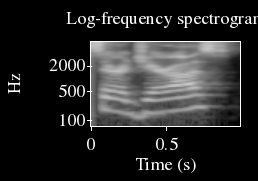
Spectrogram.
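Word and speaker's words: Sara Jarosz: and i did not know that's how you pronounce her name so it's sarah jarraz thank you for helping me with that i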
